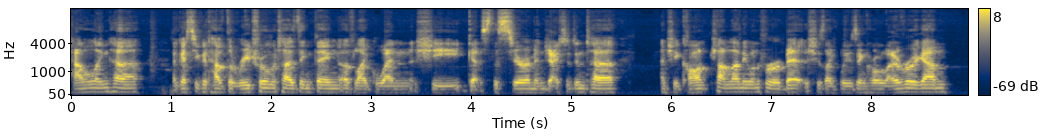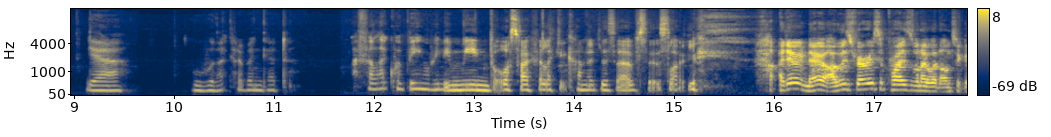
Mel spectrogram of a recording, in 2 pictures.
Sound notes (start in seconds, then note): 11.2 whispers; 14.9 laughs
